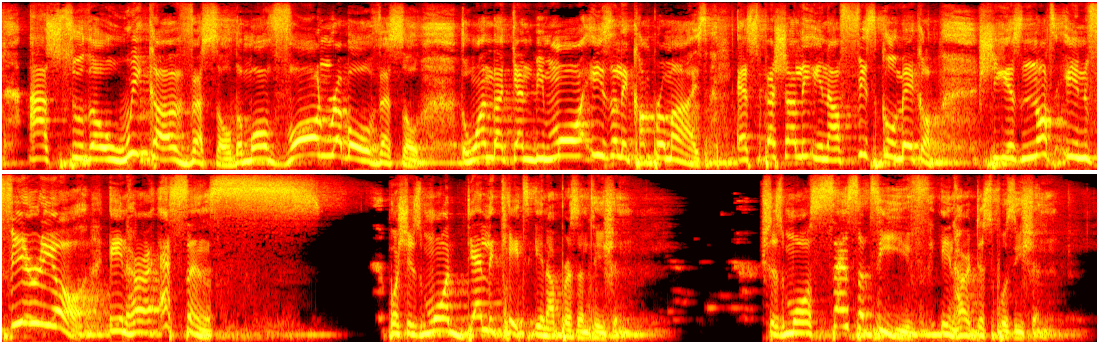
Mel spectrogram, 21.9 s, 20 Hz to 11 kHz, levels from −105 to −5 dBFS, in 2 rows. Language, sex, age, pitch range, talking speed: English, male, 30-49, 165-235 Hz, 115 wpm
